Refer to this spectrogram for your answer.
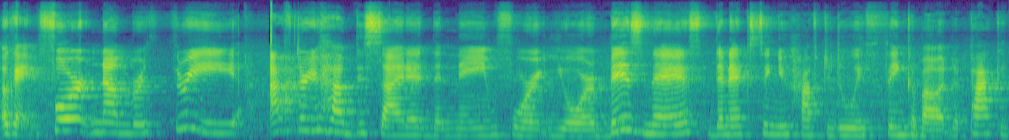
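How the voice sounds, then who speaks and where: A woman with a Spanish accent and a fairly high pitch talks at a moderate pace, with lively intonation and hardly any pauses. Audible room echo and noticeable background noise fill the recording. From Peru. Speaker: small business owner and vlogger. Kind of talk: casual tutorial vlog. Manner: casual, filler-heavy (um, like).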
